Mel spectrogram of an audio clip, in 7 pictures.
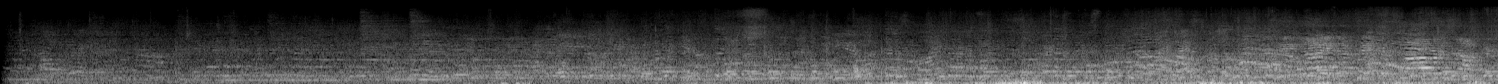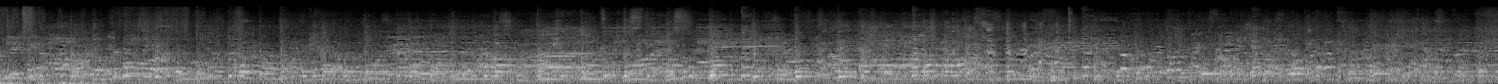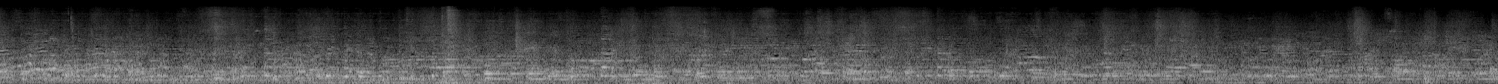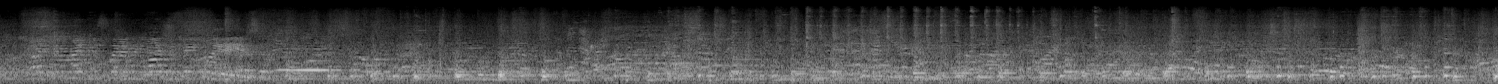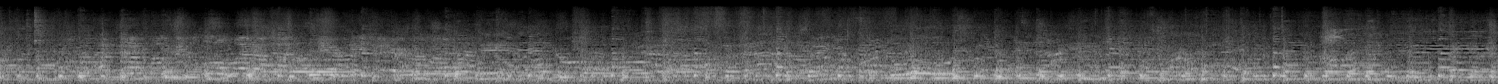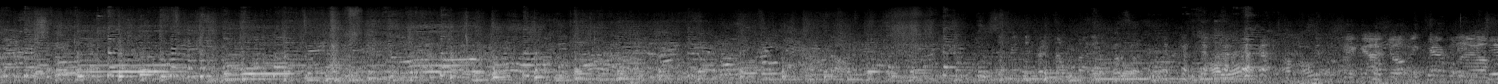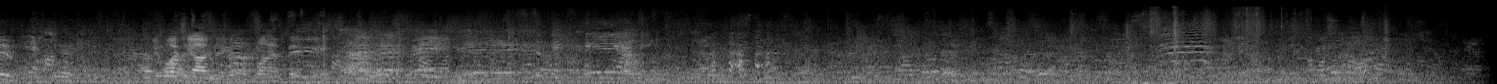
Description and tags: Seattle Public Market Center
Field recording at the Seattle's Public Market Center.
blue, street, music, Seattle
